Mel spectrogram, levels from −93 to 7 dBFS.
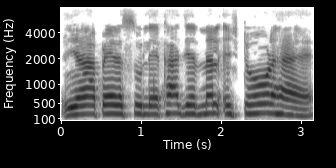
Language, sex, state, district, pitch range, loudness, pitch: Hindi, female, Bihar, Sitamarhi, 215-235 Hz, -14 LUFS, 225 Hz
